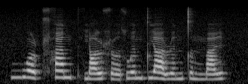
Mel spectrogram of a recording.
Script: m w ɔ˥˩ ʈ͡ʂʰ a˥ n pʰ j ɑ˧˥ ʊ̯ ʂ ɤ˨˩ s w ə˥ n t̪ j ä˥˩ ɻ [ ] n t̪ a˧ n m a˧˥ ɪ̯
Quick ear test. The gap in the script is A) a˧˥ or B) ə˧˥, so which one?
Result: B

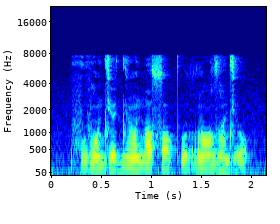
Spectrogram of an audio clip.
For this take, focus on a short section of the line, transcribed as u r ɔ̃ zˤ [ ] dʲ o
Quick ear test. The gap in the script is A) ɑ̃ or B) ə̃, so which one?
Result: B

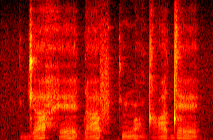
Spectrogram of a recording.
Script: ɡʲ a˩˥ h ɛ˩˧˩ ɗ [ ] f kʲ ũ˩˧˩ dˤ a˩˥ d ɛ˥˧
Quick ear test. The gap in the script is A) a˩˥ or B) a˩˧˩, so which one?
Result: A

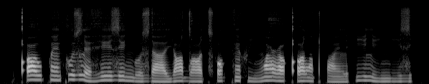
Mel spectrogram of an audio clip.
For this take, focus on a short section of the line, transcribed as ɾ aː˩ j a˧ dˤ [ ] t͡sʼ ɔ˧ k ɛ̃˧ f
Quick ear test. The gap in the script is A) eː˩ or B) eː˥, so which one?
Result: A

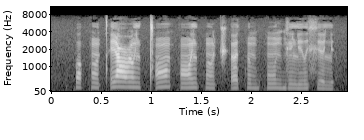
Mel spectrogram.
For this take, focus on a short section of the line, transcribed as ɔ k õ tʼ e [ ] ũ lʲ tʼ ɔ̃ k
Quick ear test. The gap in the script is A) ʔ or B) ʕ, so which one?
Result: B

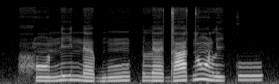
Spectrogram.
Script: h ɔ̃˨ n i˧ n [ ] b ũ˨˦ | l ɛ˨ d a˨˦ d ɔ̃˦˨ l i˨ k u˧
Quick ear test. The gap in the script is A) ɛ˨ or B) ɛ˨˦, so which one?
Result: A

